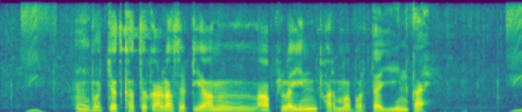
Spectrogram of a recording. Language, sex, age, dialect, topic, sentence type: Marathi, male, 31-35, Varhadi, banking, question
